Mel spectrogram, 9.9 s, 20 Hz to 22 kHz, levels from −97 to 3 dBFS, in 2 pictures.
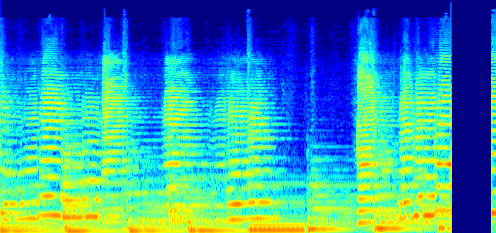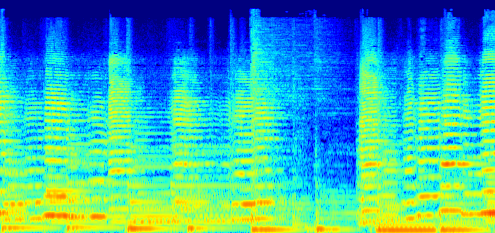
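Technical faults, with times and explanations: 4.50–4.91 s, audio dropout to silence: the sound cuts abruptly to silence for 0.41 s with no room tone, likely from a lost input; the waveform goes flat and the spectrogram shows a blank vertical band.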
